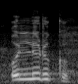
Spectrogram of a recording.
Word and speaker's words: Ullozhukku: Ullozhukku. Ullozhukku. So the thing goes up. Ullozhukku. Ullozhukku. Now you can just replace the R with R. Ullozhukku.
